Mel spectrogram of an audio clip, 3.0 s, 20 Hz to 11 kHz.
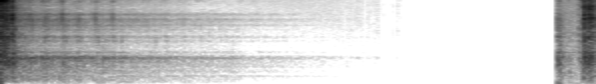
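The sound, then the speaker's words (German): A computer mouse scroll wheel, given one quick scroll, spins freely as a built-in motor kicks in and scrolls automatically, with a bright metallic whir that fades out within about a second. Silence follows, then two quick clicks at the very end. “ich benutze diese Maus auch auf der Arbeit und da habe ich manchmal 100 Seiten PDFs, dann kann man auch einmal, einmal schnell scrollen und dann ist ein Motor, der anspringt und dann automatisch scrollt.”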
